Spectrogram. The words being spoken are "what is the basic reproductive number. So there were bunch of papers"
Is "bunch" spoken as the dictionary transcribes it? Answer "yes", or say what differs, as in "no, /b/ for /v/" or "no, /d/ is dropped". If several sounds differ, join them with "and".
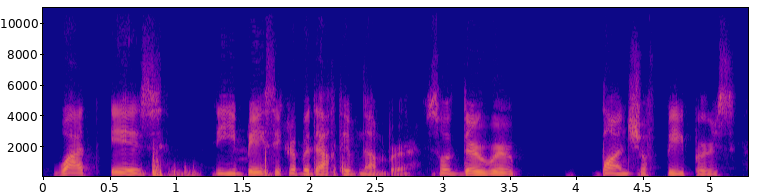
yes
